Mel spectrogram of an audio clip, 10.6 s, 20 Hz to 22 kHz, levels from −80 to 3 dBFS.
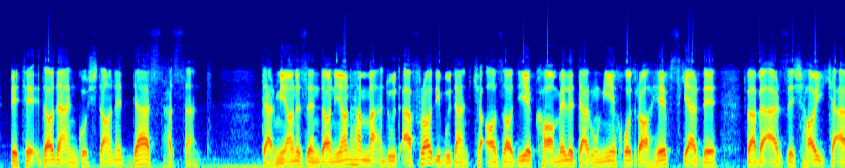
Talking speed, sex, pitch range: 135 wpm, male, 85-105 Hz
